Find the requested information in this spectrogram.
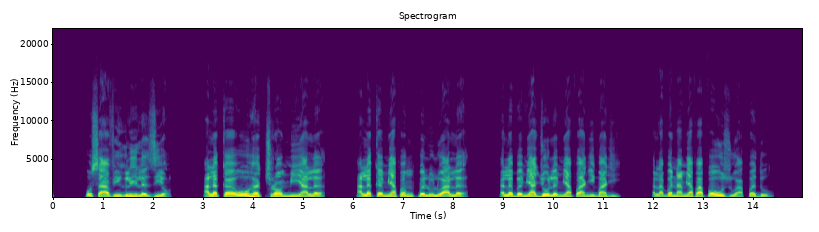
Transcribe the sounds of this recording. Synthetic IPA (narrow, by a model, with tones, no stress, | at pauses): wo˦sa˨vi˨ɣli˦lɛ˨zi˦ɔ̰˨n | a̰˨lɛ˦kɛ˦wo˦ɦɛ˦t͡ʃɾɔ̃˦mĩ˦a˨lɛ̰˦˨ | a̰˨lɛ˦kɛ˦mĩ˦a˨ɸɛ˦ŋũ˦k͡pɛ˦lo˨lo˦a˨lɛ̰˦˨ | ɛ̰˦lɛ˦bɛ˦mĩ˦a˨d͡ʒo˦lɛ˨mĩ˦a˨ɸɛ˦a˨ɲĩ˦ɡ͡bã˦d͡ʑi˦ | ɛ˦la˨bɛ˦nã˦mĩ˦a˦ɸa˦ɸɛ˦wo˦zu˨a̰˨ɸɛ˦d̪o˦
